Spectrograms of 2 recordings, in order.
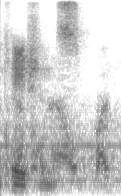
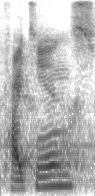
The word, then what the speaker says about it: Caitians: Well, the first OG Furfag species was the Caitians. I thought it was the Kaitians, but I found out that the pronunciation is Caitian.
